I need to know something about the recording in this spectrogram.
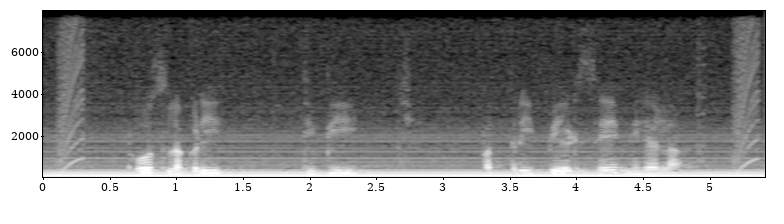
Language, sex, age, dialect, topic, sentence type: Bhojpuri, male, 36-40, Western, agriculture, statement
